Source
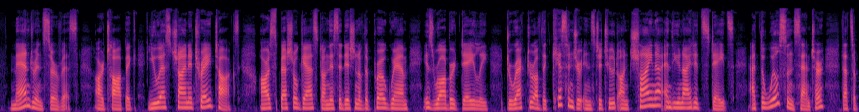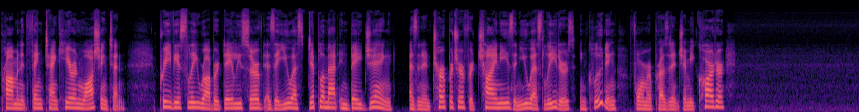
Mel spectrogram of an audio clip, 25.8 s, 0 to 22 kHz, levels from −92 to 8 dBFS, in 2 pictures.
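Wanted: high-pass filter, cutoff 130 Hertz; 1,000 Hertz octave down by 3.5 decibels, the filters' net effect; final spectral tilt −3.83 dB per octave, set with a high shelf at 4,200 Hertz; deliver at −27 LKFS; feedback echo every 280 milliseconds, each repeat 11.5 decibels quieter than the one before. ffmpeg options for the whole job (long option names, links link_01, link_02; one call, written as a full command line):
ffmpeg -i in.wav -af "highpass=130,equalizer=frequency=1000:width_type=o:gain=-5,highshelf=frequency=4200:gain=3.5,aecho=1:1:280|560|840:0.266|0.0718|0.0194,volume=-1dB" out.wav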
